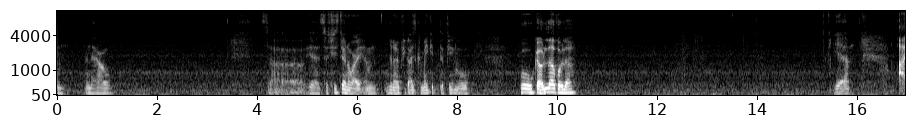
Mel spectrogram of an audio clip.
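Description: A man talks with animation, close to a phone microphone.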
